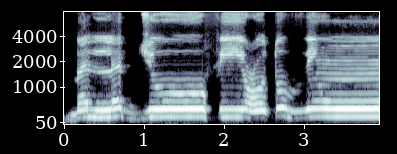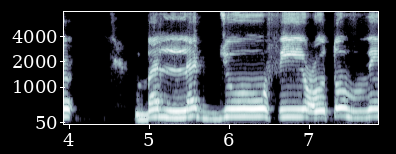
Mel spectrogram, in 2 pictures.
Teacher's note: پہلا لام سائلنٹ ہو جائے گا اس لیے کہ دوسرے لام پر تشدید لگی ہوئی ہے، تو با کو ڈائریکٹ آپ نے سیکنڈ لام کے ساتھ ملا کر پڑھنا ہے اور لام کو پھر آپ جیم کے ساتھ سختی کے ساتھ ملا کر پڑھیں گے۔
